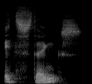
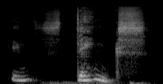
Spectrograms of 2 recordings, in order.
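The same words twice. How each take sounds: First: Said in the usual way. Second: "stinks" drawn out and pitched up; emphatic STINKS. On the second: Real, not acted. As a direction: stretch the word "stinks" for comic emphasis. Repeats verdict with exaggerated emphasis.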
